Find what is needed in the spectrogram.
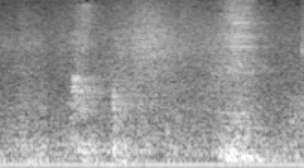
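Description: A few soft knocks and rustles of a hand-held microphone being handled as it is passed along, over a steady low electrical hum.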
